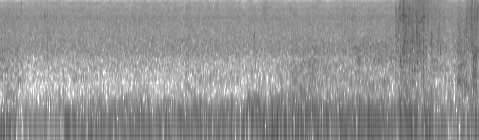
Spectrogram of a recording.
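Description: Rainstorm in the Ark Survival Ascended game on Ragnarok, a steady wash of heavy rain with a low rumbling undertone and a sharper crackle of thunder or splashing near the end, no voices.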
